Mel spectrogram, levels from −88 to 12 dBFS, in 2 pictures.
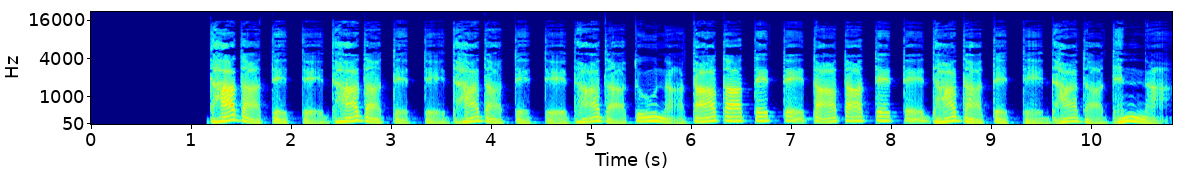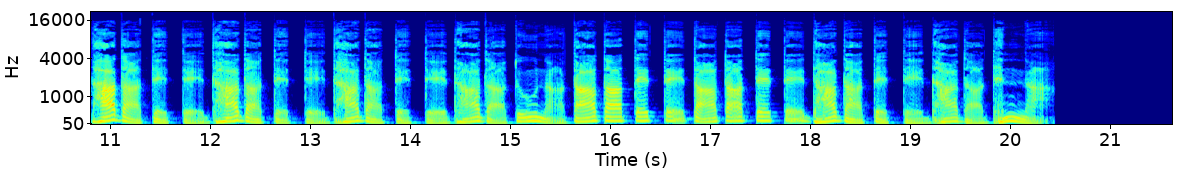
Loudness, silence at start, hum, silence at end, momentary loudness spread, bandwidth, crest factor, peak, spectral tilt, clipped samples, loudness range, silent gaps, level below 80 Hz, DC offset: -26 LUFS; 1.2 s; none; 1.2 s; 9 LU; 16.5 kHz; 22 dB; -4 dBFS; -5.5 dB/octave; under 0.1%; 3 LU; none; -46 dBFS; under 0.1%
